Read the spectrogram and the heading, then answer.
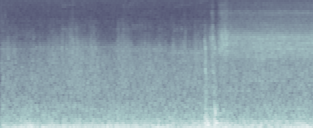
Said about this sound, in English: The window buzzed as it slowly opened to reveal bright red lights of the interior lighting from the inside of this car.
